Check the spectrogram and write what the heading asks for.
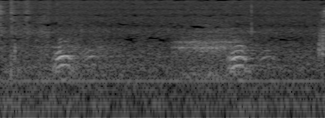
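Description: Two short, high-pitched animal squeaks, a little over a second apart.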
